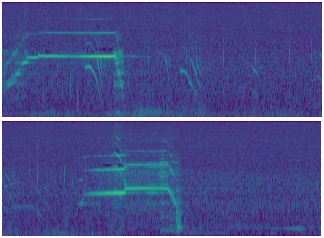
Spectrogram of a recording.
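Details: Elk (Cervus elaphus) in rut season at Benezette township, Elk County, Pennsylvania, giving two long, high, whistled bugles; the second one slides sharply downward and ends in low grunts, with a quieter, softer call between them and low outdoor rumble.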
